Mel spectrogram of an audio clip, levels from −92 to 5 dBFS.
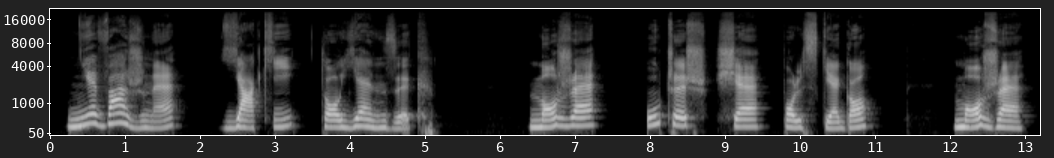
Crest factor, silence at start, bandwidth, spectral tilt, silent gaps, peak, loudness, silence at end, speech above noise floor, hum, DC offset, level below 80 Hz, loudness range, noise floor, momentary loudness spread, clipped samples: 22 dB; 0.25 s; 19 kHz; -5 dB/octave; none; -4 dBFS; -24 LUFS; 0.25 s; 65 dB; none; under 0.1%; -62 dBFS; 3 LU; -89 dBFS; 12 LU; under 0.1%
